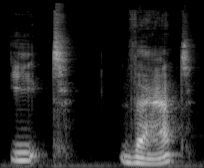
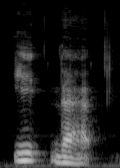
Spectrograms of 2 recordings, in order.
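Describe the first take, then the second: First: The final consonant is released with air. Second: The final consonant is held without air. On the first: "Instead of saying" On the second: "don't release the air"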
